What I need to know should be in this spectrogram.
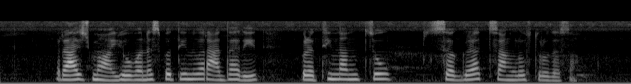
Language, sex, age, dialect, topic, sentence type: Marathi, female, 18-24, Southern Konkan, agriculture, statement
